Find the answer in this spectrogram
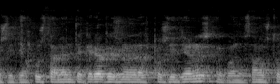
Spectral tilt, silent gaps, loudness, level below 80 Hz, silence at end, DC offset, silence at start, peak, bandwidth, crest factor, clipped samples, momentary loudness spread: -6.5 dB/octave; none; -27 LUFS; -56 dBFS; 0 s; under 0.1%; 0 s; -10 dBFS; 15.5 kHz; 16 dB; under 0.1%; 6 LU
